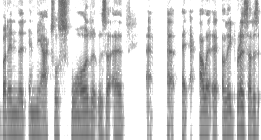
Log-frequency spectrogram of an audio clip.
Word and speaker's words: Allegri: Yes, he wasn't attacking, but in the actual squad, it was Allegri. Is that his name? How do you say the manager? Allegri, yeah.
